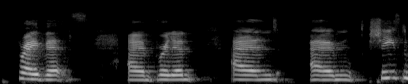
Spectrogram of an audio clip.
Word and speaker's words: Cravets: Have I pronounced that right, Mary? It's Cravets. Cravets, brilliant.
